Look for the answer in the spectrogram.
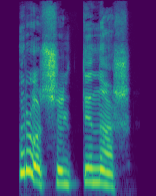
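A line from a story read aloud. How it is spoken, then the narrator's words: Snorting. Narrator (Russian): хмыкнула я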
